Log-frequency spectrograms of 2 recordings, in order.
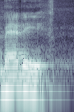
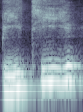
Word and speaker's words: Beatty: Ja, der Amerikaner sagen Betty. Amerikaner sagen Betty. – Okay. – Ja. Also eben nicht Beatty.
